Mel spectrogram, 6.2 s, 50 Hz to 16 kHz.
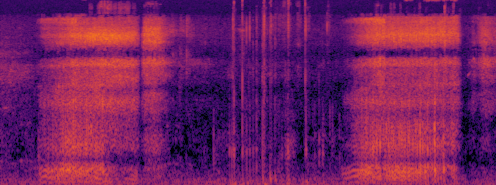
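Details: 16-year-old female Beagle sleeping: two loud, rough rattling snores on in-breaths, about 16 breaths a minute, quiet breathing between; owner notes loud snoring, possibly since young; snoring.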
